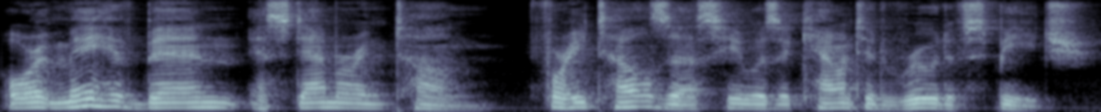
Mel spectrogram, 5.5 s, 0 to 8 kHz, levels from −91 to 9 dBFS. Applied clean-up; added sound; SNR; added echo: none; none; none; none.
